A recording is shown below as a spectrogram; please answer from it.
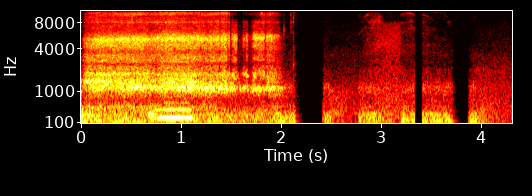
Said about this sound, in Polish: Ja wiem, ale ja lubię jak drukarka robi.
